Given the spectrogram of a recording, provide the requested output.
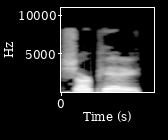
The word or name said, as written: shar-pei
